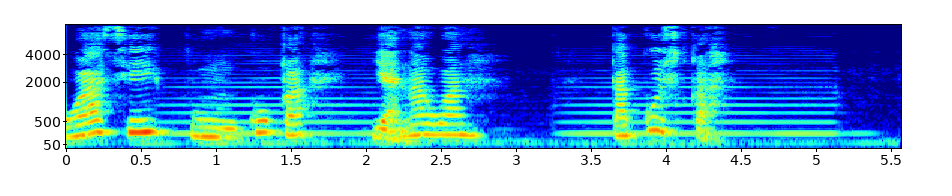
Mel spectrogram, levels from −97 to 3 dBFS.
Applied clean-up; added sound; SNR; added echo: none; Bowed string instrument; 19 dB; reverberation time 0.2 s.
